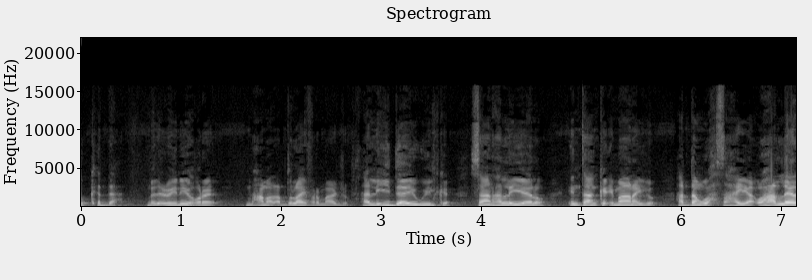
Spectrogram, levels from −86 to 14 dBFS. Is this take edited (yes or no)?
yes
